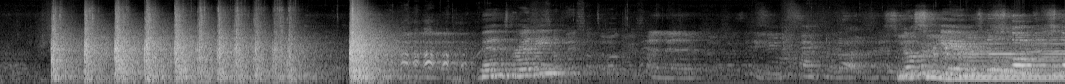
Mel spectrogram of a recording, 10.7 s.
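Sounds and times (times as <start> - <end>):
heavy stomps on a hollow wooden stage during a rehearsal: 0.4 - 4.7
laughter: 3.8 - 5.0
speech: 4.8 - 5.8, 9.0 - 10.6.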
